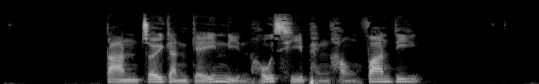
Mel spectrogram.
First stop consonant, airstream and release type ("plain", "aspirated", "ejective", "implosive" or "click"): plain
